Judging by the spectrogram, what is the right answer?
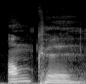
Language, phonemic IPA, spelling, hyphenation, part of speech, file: German, /ˈɔŋkəl/, Onkel, On‧kel, noun, De-Onkel.ogg
- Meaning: uncle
